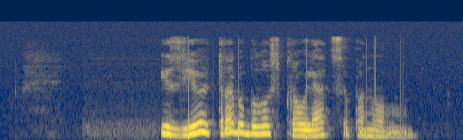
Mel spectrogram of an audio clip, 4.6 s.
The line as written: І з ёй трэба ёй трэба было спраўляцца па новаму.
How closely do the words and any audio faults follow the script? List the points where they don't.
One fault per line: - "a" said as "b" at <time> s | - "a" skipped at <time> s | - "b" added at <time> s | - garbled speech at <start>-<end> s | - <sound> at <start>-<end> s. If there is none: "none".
- "ёй трэба" skipped at 2.5 s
